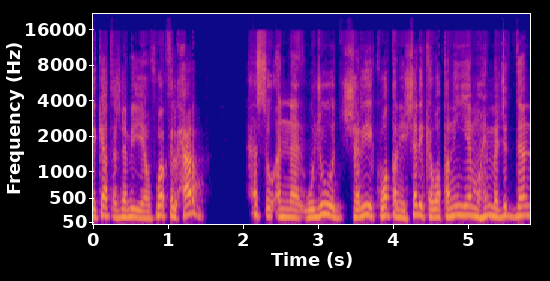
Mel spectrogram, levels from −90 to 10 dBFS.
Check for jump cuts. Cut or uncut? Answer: uncut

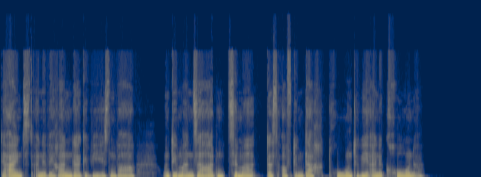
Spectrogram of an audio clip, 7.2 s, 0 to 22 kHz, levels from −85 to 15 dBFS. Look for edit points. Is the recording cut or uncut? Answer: uncut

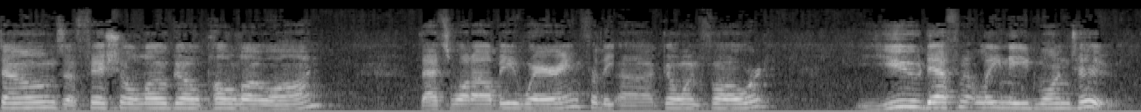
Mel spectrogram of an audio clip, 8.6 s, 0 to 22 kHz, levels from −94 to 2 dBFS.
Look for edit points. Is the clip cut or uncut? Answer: cut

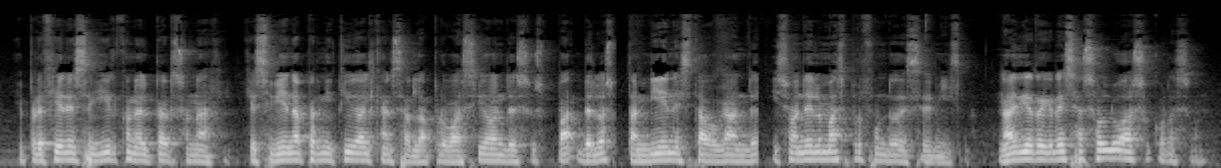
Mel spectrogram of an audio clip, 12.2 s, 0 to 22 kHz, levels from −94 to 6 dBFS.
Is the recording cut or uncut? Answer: cut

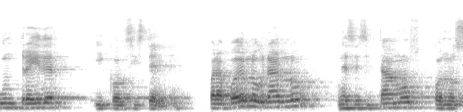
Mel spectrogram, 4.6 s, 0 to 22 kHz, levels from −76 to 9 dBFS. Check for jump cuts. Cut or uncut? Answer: cut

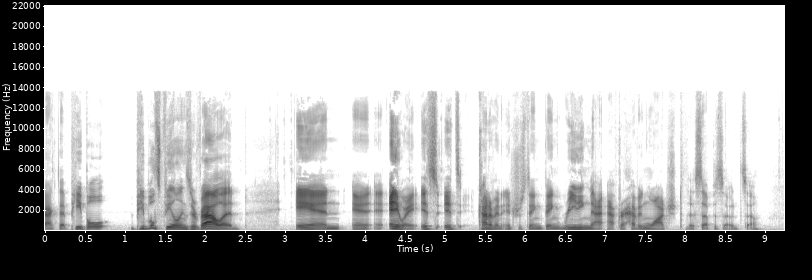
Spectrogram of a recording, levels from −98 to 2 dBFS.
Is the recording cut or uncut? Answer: uncut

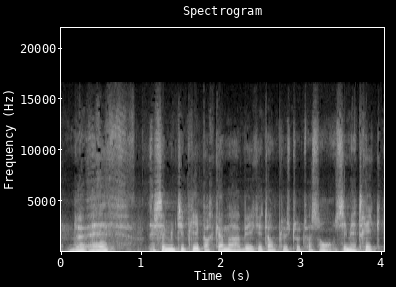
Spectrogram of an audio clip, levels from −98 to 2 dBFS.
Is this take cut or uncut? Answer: cut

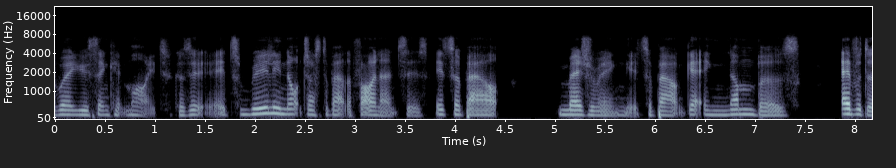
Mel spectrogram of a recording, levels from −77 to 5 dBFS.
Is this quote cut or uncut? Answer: cut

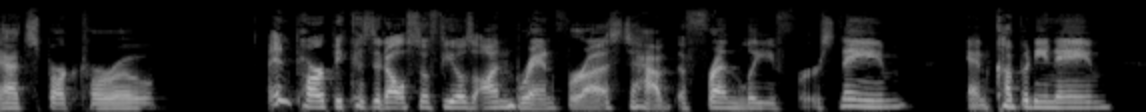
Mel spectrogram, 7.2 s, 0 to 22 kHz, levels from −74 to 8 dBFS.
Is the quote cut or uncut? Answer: uncut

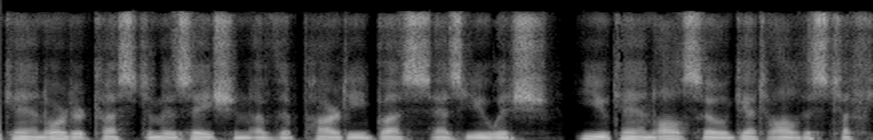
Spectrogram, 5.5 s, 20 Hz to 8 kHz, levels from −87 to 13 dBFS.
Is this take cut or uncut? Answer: cut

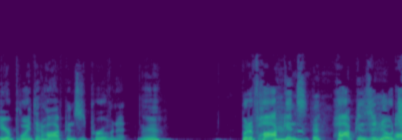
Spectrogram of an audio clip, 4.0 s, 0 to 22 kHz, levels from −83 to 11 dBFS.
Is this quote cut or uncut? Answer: cut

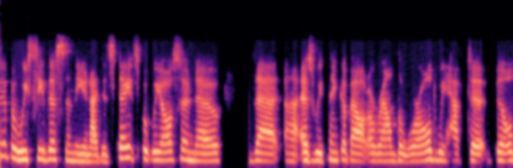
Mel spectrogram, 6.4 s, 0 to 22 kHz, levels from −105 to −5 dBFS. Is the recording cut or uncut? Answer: uncut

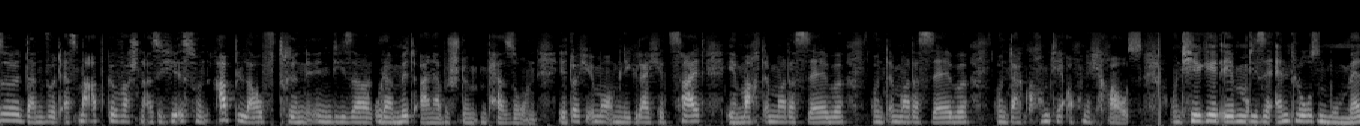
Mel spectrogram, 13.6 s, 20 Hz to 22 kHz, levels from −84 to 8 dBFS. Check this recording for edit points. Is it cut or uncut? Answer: cut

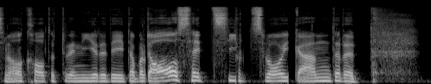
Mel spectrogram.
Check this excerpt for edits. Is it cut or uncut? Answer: cut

